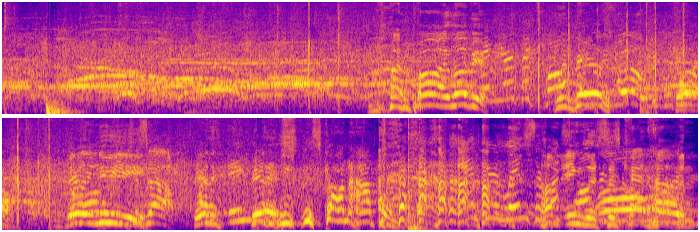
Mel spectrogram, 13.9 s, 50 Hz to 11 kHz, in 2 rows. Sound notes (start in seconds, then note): 0.3 cheers and applause; 10.5 laughs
